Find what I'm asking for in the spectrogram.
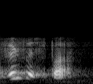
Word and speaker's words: Völuspá: This chapter is called Völuspá. You might want to correct my pronunciation. – Yeah, Völuspá. – Okay, Völuspá. And if you want to add anything about your biography and your work before we start.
